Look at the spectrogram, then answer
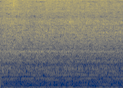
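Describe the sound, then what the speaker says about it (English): Onion sizzling in a hot frying pan, a bright continuous frying hiss held steady and close throughout. "I'm going to throw some onion in here too"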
